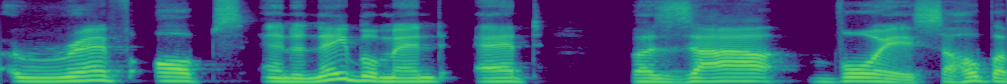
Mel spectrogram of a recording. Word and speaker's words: Bazaarvoice: Yes, it's Bizarre Voice. like bazaar, like a shopping bazaar.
